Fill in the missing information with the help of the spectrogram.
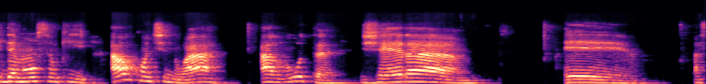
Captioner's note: continues speaking in Portuguese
